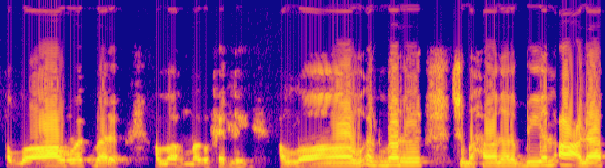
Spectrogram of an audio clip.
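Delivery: slow, soft, low recited prayer; prayer recitation demo. Shown as a demonstration. Preacher showing the congregation how to pray, slow soft recitation. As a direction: recite the prayer slowly as a practical demonstration. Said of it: "practical طریقہ بالکل آسان".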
